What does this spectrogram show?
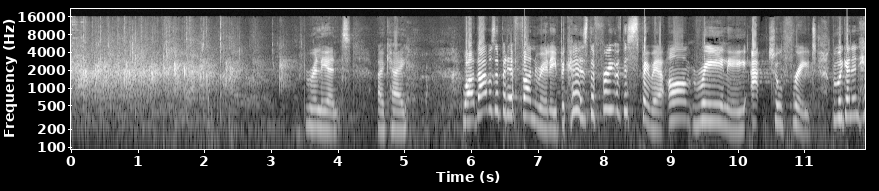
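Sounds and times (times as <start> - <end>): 
audience applause: 0.0 - 3.5
speech: 3.5 - 5.2, 5.9 - 11.9.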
